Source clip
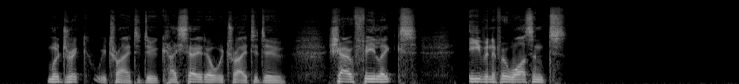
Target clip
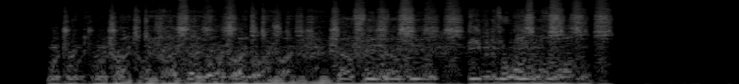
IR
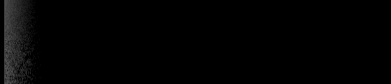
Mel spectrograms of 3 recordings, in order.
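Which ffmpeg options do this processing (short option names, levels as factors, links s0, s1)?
-filter_complex "[0:a]aeval=exprs='if(lt(val(0),0),0.251*val(0),val(0))':c=same,tiltshelf=f=1400:g=-8,acrossover=split=850|4500[s0][s1][s2];[s1]acompressor=threshold=0.00631:ratio=6[s3];[s0][s3][s2]amix=inputs=3:normalize=0,asoftclip=type=tanh:threshold=0.0299,aecho=1:1:243|448|482:0.422|0.501|0.596,afftfilt=real='re*2*eq(mod(b,4),0)':imag='im*2*eq(mod(b,4),0)':win_size=2048:overlap=0.75"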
